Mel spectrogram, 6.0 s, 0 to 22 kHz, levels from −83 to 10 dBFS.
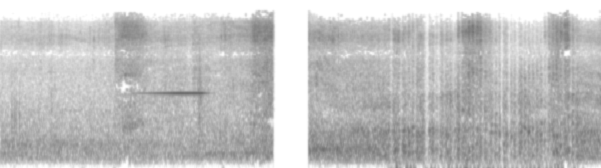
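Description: At 2.72 s the sound cuts out abruptly and stays completely silent until 3.08 s, an audio dropout to silence lasting about 357 ms. There is no room tone or noise floor in the gap, so the input was most likely lost for a moment while the recorder kept writing silence. On a waveform this shows as a flat line. A spectrogram shows a clean, fully black vertical band with hard edges on both sides.

From 3.89 s to 5.77 s the audio turns choppy, the typical sound of repeated packet loss (robotic sound). Dozens of short holes, the longest about 46 ms, were each patched by stretching out the last bit of sound, so roughly 45 percent of that stretch is concealment rather than real signal. A spectrogram shows smeared, repeated frames and frozen horizontal streaks broken by abrupt seams. The waveform looks stuttering and repetitive across the span.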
